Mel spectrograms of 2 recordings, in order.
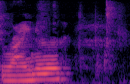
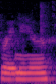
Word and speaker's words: Reiner: to my last name my last name is reiner and this one is rainier but a lot of people think my name is pronounced rainier a lot of times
